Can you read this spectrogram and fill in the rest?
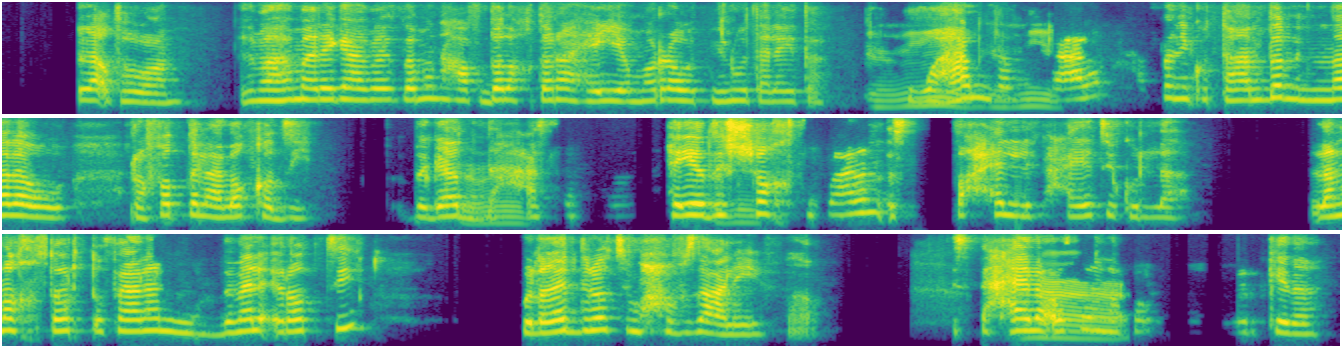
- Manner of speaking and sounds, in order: static
- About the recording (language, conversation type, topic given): Arabic, unstructured, فاكر أول صاحب مقرّب ليك وإزاي أثّر في حياتك؟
